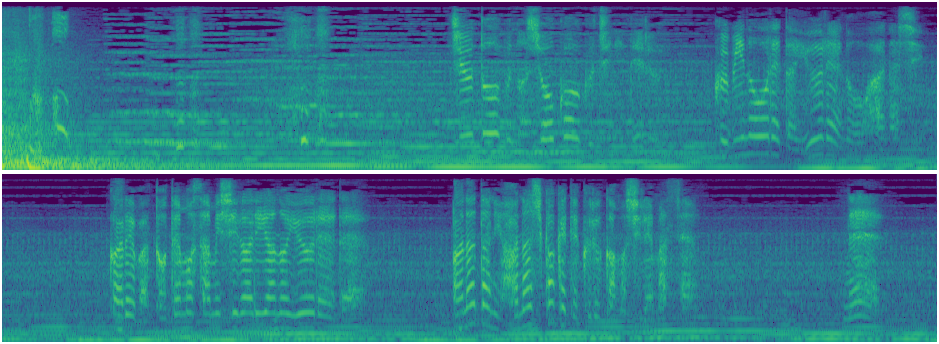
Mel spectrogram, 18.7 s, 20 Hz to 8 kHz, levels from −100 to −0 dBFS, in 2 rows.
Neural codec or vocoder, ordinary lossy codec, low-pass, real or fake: none; MP3, 64 kbps; 7.2 kHz; real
